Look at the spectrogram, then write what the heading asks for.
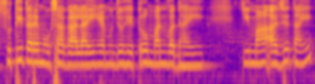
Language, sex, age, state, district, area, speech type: Sindhi, female, 30-45, Uttar Pradesh, Lucknow, urban, spontaneous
